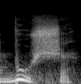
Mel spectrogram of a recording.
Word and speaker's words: bouche: La bouche. So remember, CH combined together will give you this SH, SH sound.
